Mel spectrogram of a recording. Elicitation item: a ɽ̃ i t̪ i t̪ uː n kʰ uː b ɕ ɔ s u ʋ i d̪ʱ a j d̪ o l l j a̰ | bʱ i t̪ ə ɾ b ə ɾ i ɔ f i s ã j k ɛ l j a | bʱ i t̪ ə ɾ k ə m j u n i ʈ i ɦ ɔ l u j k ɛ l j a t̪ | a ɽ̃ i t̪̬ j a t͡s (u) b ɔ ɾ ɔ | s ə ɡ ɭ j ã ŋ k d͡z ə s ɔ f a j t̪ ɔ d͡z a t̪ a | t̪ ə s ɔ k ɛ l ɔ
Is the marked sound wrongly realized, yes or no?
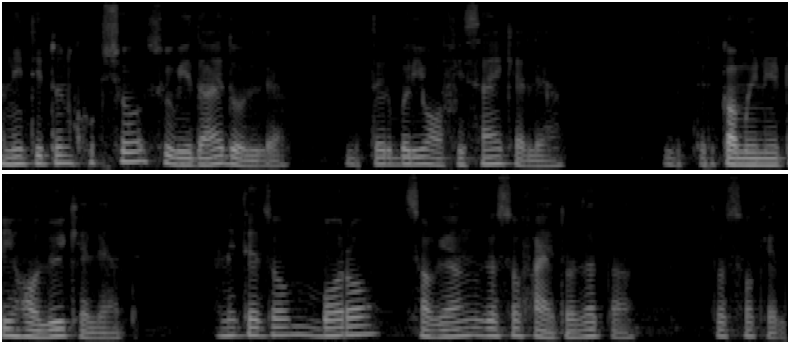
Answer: yes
